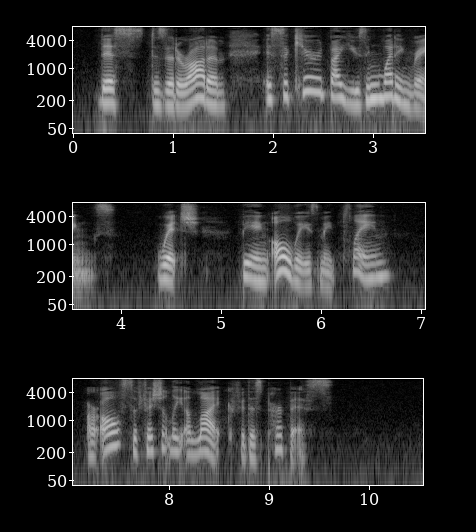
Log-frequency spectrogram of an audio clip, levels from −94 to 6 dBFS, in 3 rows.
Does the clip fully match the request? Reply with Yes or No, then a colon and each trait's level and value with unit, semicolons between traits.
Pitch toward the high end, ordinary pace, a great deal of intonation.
No: high, 205 Hz; slow, 120 wpm; wide, 6.0 semitones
